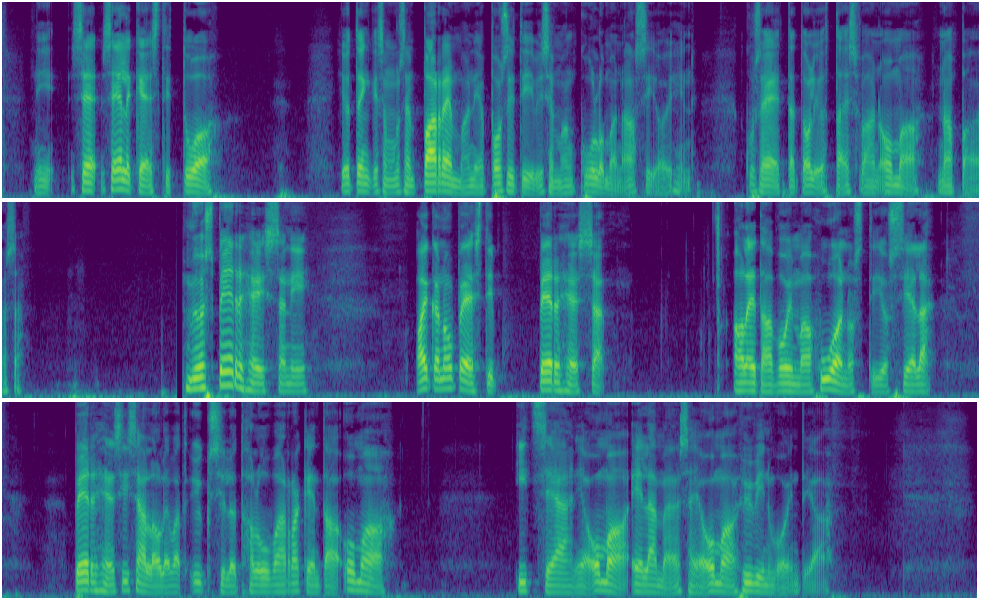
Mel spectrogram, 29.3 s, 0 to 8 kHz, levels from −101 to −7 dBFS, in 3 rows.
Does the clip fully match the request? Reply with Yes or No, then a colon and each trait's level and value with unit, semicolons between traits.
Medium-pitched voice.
No: low, 105 Hz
